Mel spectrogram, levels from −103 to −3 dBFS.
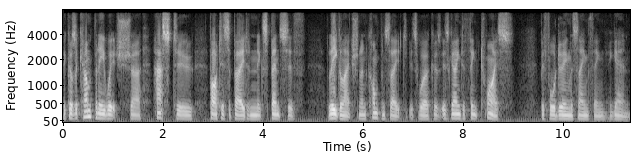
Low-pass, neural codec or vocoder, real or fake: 7.2 kHz; none; real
